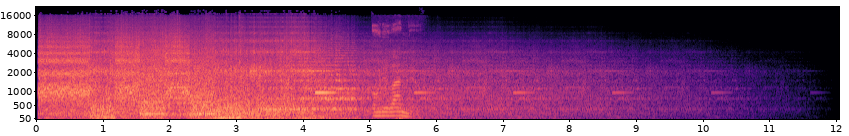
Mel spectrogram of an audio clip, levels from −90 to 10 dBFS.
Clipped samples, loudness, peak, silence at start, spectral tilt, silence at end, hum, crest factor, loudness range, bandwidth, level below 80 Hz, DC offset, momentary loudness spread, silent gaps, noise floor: under 0.1%; -10 LUFS; 0 dBFS; 0.05 s; -3.5 dB/octave; 3.25 s; none; 12 dB; 22 LU; 19 kHz; -26 dBFS; under 0.1%; 20 LU; none; -67 dBFS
